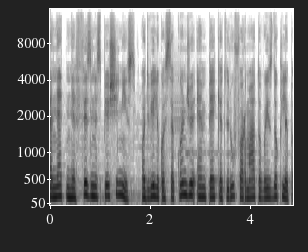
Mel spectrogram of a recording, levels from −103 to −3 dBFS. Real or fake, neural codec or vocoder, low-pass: real; none; 14.4 kHz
